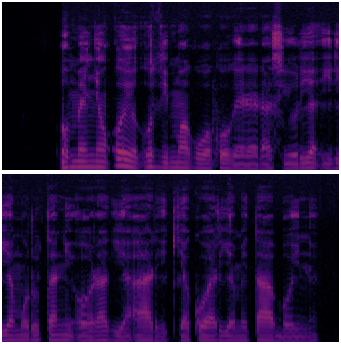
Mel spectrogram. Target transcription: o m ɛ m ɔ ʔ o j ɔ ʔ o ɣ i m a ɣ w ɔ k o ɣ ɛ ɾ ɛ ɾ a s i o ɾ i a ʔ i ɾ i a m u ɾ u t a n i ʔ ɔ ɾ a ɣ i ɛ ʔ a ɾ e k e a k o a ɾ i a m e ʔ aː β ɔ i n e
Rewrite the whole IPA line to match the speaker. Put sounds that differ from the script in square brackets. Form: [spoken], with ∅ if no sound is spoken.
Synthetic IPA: o m ɛ [ɲ] ɔ ʔ o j [o] ʔ o [ð] i m a ɣ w ɔ k o ɣ ɛ ɾ ɛ ɾ a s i o ɾ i a ʔ i ɾ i a m [o] ɾ u t a n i ʔ ɔ ɾ a ɣ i [a] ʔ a ɾ e k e a k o a ɾ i a m e [t] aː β ɔ i n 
